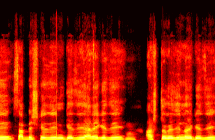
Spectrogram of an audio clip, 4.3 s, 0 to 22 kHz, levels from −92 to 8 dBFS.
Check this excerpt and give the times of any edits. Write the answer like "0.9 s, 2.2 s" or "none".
1.1 s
